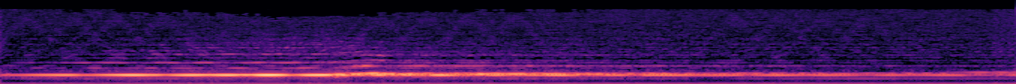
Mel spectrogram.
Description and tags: An almost flute-like guitar sample made using the amazing Ebow gizmo with my Epiphone Les Paul guitar through a Marshall amp. Some reverb added.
